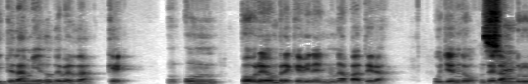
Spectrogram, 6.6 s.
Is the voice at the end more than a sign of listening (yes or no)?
no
